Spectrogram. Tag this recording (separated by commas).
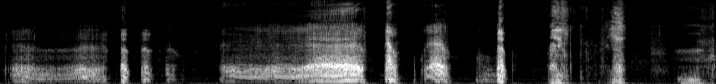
Growling, Animal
